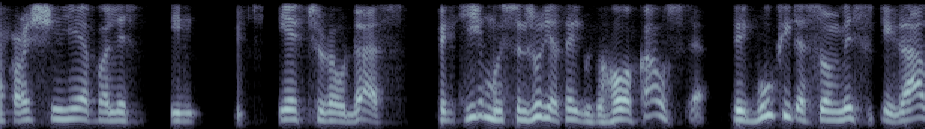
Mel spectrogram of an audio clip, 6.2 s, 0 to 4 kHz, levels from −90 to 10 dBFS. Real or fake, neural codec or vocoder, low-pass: fake; codec, 16 kHz, 0.8 kbps, ZipCodec; 3.6 kHz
